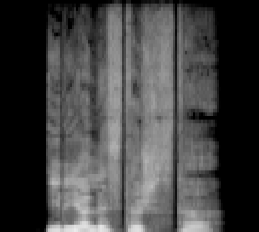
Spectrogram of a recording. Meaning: inflection of idealistisch: 1. strong/mixed nominative/accusative feminine singular superlative degree 2. strong nominative/accusative plural superlative degree
- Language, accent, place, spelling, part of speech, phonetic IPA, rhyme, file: German, Germany, Berlin, idealistischste, adjective, [ideaˈlɪstɪʃstə], -ɪstɪʃstə, De-idealistischste.ogg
